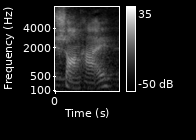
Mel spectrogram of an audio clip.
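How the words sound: It is said with a Mandarin-like pronunciation. This is how it is actually pronounced. "that is actually how it is pronounced"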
